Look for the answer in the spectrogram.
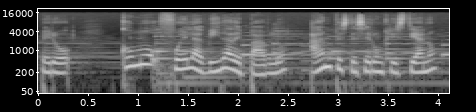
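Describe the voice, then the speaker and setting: A woman's voice: medium pitch, animated, moderate pace. A woman reading scripted narration for a radio drama. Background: faint music.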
